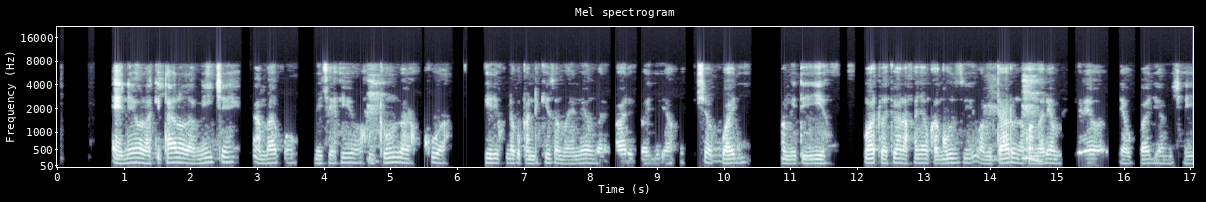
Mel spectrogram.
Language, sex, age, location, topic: Swahili, female, 18-24, Dar es Salaam, agriculture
